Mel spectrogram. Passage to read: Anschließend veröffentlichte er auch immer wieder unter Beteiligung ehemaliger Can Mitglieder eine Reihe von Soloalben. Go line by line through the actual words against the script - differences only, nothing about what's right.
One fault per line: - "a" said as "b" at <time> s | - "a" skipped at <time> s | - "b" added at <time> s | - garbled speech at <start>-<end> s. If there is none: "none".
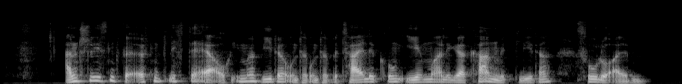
- "unter" added at 3.1 s
- "eine Reihe von" skipped at 5.6 s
